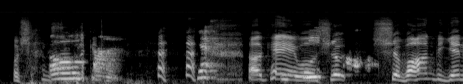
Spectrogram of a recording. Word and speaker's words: O'Shaughnessy: O'Shaughnessy. O'Shaughnessy.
